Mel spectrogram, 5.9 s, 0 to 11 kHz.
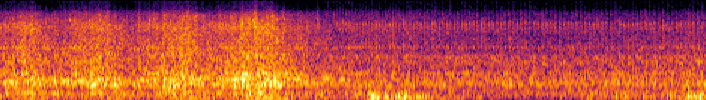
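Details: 2016 Nissan Pulsar C13, 1.2 L HRA2DDT petrol, 85 kW, 97,716 km: a lumpy, uneven idle with an irregular puffing stumble about twice a second, caused by a burnt exhaust valve.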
